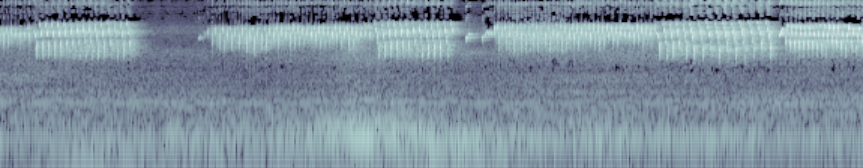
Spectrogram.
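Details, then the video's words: Canary calling to a rival with loud, sustained high buzzy trills in long phrases separated by short gaps, with low background rumble. "suara burung kenari gacor memanggil lawan"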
